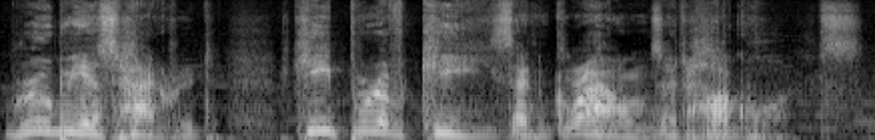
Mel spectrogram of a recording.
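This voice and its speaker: Man playing a boisterous rustic half-giant, gravelly. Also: on the high side, wildly swooping pitch, takes it slowly, fairly bright tone, no room sound, soft background music, voice pushed down, heavily acted. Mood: hearty. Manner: rustic British dialect, hearty. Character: boisterous, crude half-giant groundskeeper man, kindly to kids.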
